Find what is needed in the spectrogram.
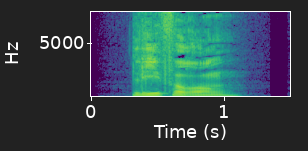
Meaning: delivery, shipment
- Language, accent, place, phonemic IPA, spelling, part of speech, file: German, Germany, Berlin, /ˈliːfəʁʊŋ/, Lieferung, noun, De-Lieferung.ogg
